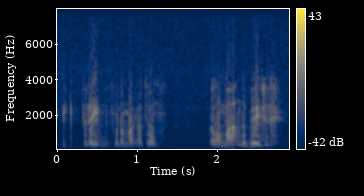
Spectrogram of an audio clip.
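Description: A man playing an out-of-breath, sheepish doctor calling a phone box in a radio drama, halting and self-mocking. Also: a little high, bright, forceful tone, slightly rough, heavily acted, poor audio. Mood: breathless, sheepish. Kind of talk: naturalistic 1980s radio drama acting.

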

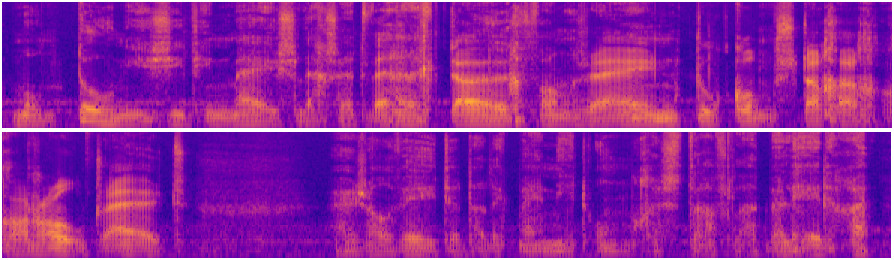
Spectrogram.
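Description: An actor playing a scheming, vengeful count in a radio drama, speaking in a deliberate, insinuating way with a gravelly bass voice. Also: male voice, pushed and bright, full character voice. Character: scheming, resentful count bent on revenge. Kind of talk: Dutch radio drama acting. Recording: noisy old radio play recording.

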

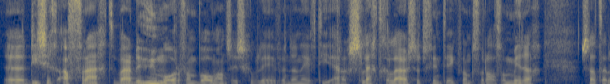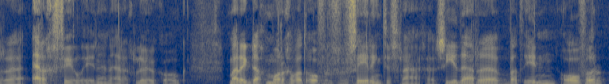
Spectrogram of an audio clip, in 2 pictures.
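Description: A Dutch man speaks in a fairly low voice as a radio host at a base station. He handles a two-way radio conversation in a businesslike way, following call procedure, on a 1970s recording. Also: expressive, a little fast, a little mellow. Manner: businesslike radio procedure, ends turns with "over".

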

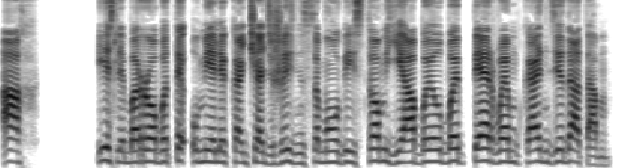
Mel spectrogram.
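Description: A woman voicing a gloomy, melodramatic male former combat robot in a slow, mournful, drawn-out manner for a children's story. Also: mid-range voice, steady tone, fairly bright tone, no room sound, studio quality, lightly acted. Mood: self-pitying, ashamed.

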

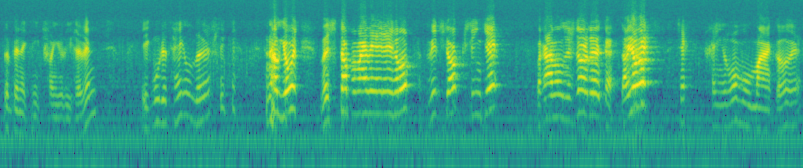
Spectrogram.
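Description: A man's voice: high voice, lively intonation, normal speed, pushed and bright, full character voice. An actor playing a folksy, jovial male detective in a 1950s radio serial, talking in jocular slang. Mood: breezy. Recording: noisy old radio recording.

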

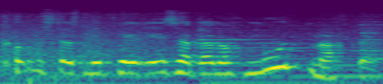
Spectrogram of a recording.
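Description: A man acting a polite, troubled youth in a radio crime play. He speaks haltingly and earnestly, set back from the microphone in an echoing space with music playing underneath. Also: sits high, lightly acted. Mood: confessing, bleak. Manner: halting, hesitant. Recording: roomy, distant, music underneath.

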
